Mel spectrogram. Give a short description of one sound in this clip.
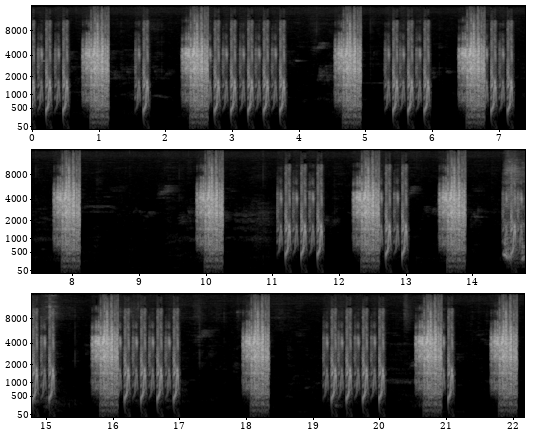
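A die rattles briefly as it rolls.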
